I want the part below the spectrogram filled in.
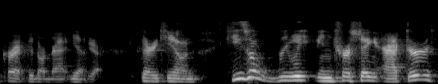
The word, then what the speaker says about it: Keoghan: I believe it's Keoghan, yeah. – Yeah, it is Keoghan.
